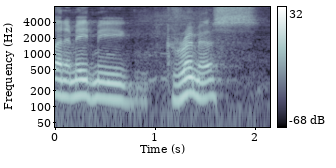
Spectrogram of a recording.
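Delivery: normal talking voice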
